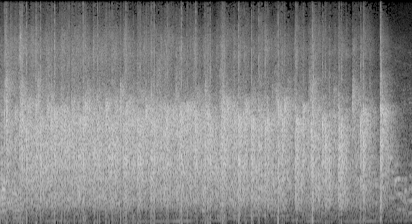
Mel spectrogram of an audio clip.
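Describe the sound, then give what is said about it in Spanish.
Sustained applause from class participants, steady dense clapping for about seven seconds before tapering off near the end, with no talk over it. “Vamos a aplaudir.”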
